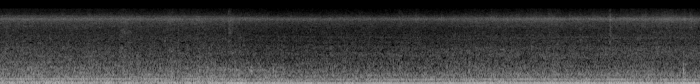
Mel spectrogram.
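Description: Engine of a hired 4x4 running steadily, heard from on board: a constant low drone with a hum whose pitch dips slightly about two and a half seconds in.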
